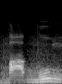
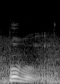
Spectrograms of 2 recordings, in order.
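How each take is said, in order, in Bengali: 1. প্রথম অক্ষরে 'a' স্বরধ্বনি আছে। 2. দুটো অক্ষরেই 'u' স্বরধ্বনি আছে। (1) "সেগুলো ঠিক নয়" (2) "সঠিক উচ্চারণ"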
